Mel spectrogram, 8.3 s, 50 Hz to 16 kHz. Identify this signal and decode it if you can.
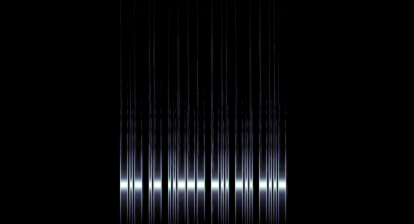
Morse code, heard as a keyed tone, about 25 wpm, 700 Hz. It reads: KA2DDX
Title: USA Call Signs - 6 Characters - Repeated 2x - 25wpm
